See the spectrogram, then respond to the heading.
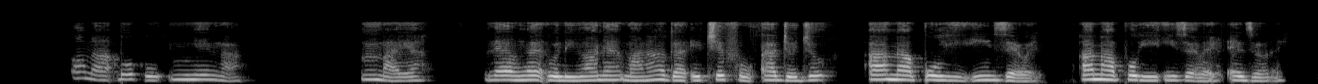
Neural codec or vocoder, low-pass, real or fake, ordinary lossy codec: codec, 16 kHz, 1.1 kbps, Voila-Tokenizer; none; fake; none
